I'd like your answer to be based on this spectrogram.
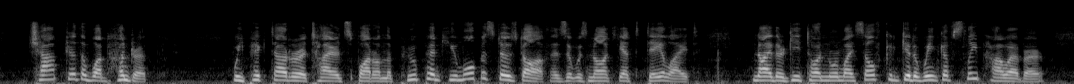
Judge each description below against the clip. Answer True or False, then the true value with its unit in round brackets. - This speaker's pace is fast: False (190 wpm)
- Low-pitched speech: False (180 Hz)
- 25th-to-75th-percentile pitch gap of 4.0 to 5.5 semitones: True (5.0 semitones)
